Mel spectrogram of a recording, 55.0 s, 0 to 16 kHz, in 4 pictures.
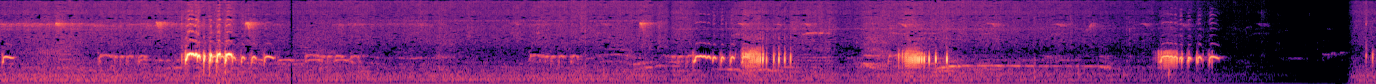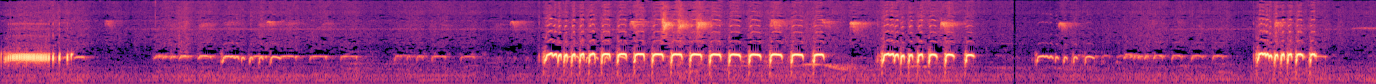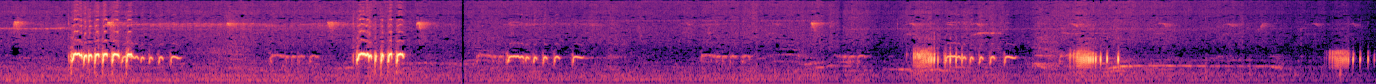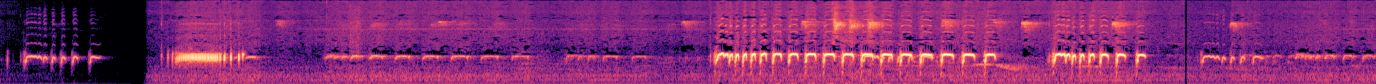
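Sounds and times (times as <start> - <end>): doves cooing: 0.0 - 4.1, 5.3 - 12.2, 13.7 - 27.2, 28.2 - 42.2, 42.9 - 55.0.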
